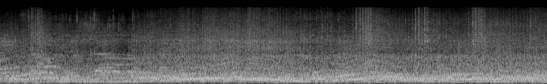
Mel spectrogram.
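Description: vehicle, motorcycle engines revving

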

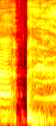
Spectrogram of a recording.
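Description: human body sound, cough

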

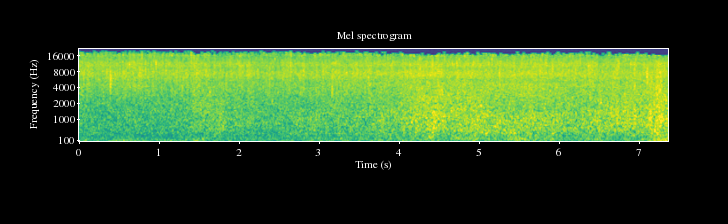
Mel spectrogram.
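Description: nature, storm with heavy rain

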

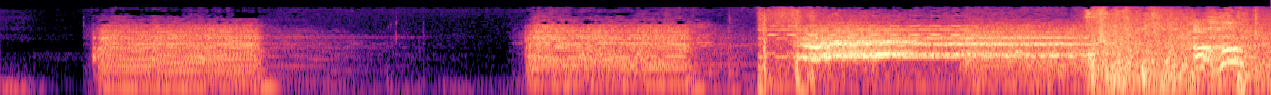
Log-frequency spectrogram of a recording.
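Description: sound effect, car crash sound effect

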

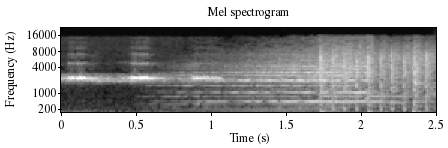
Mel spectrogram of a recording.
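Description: insect, crickets chirping

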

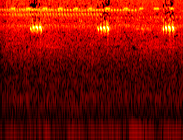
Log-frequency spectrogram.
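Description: insect, crickets chirping

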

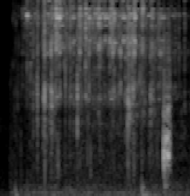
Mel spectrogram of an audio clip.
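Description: household object, bunch of keys jangling

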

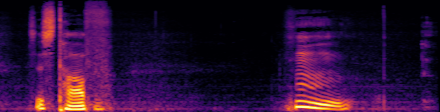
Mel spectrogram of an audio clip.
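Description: human body sound, burp

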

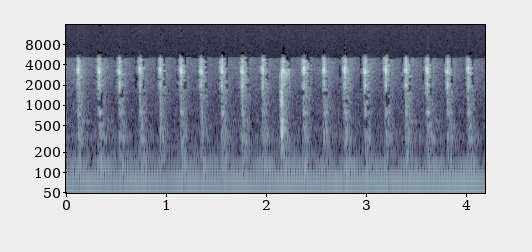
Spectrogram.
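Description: sound effect, game clock ticking

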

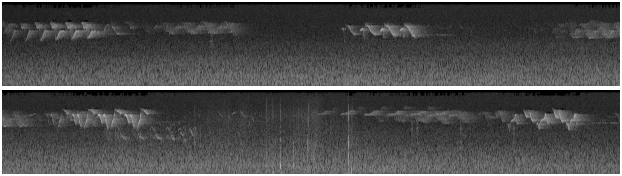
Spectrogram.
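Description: bird, birdsong

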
